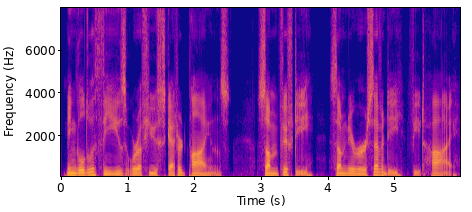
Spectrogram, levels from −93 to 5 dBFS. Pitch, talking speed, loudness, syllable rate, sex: 115 Hz, 150 wpm, -20 LUFS, 4.9 syllables/s, male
